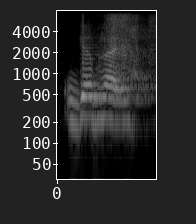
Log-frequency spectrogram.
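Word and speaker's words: Gabriel: Actually मैंने spelling देख इसकी नोट की जी, एक सेकंड रुकना, गैब्राइल, सॉरी, वही मुझे डाउट हो रहा था।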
